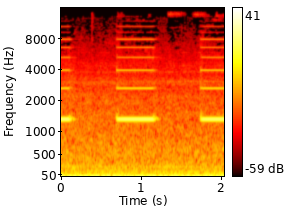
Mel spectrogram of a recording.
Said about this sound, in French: bruit d'un camion.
